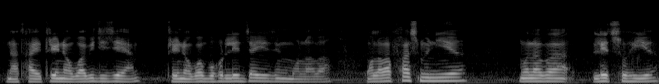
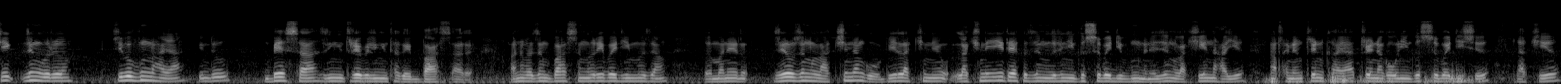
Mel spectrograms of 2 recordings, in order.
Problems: none marked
